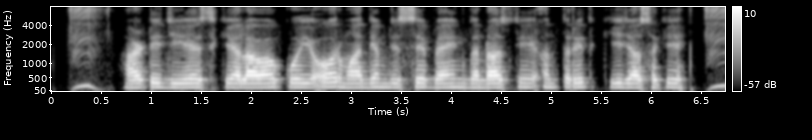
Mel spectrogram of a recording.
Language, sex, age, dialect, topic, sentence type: Hindi, male, 36-40, Garhwali, banking, question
